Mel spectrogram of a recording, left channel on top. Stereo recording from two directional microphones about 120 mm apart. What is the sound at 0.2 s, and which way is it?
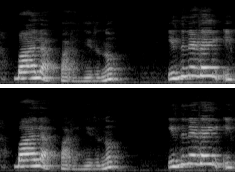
Speech, 25° right (ahead or behind).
